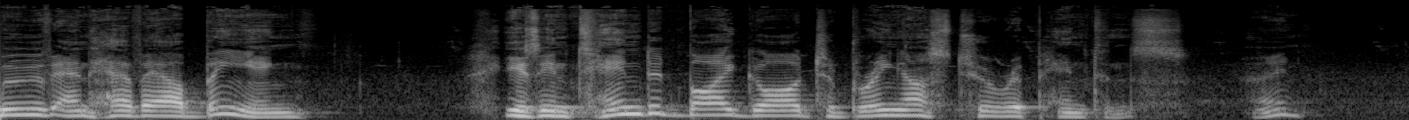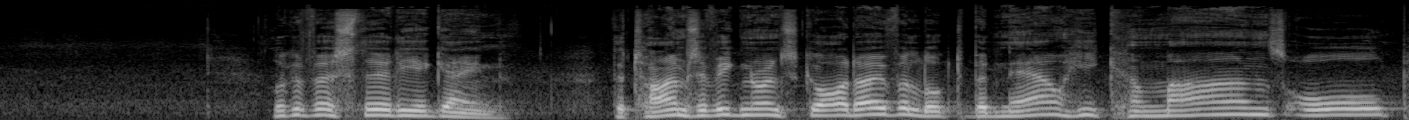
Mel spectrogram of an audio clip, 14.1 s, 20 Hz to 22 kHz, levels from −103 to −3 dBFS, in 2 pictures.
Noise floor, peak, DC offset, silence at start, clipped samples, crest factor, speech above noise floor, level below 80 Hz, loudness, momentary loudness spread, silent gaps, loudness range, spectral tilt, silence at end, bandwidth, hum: -73 dBFS; -16 dBFS; under 0.1%; 0 s; under 0.1%; 18 dB; 42 dB; -76 dBFS; -32 LUFS; 13 LU; none; 11 LU; -7 dB/octave; 0 s; 18 kHz; none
